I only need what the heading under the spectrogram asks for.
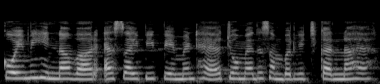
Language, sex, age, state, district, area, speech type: Punjabi, female, 18-30, Punjab, Rupnagar, rural, read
